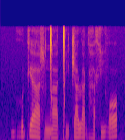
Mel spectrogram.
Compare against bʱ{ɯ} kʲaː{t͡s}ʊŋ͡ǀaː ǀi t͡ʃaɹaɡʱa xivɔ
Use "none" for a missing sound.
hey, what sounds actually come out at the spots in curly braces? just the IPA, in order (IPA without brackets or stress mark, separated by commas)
ʊ, ɬ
